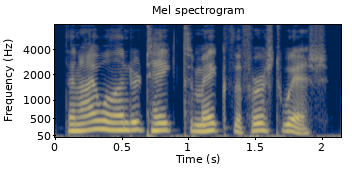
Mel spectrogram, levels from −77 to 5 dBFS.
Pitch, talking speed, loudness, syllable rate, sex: 180 Hz, 250 wpm, -16 LUFS, 6.4 syllables/s, male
